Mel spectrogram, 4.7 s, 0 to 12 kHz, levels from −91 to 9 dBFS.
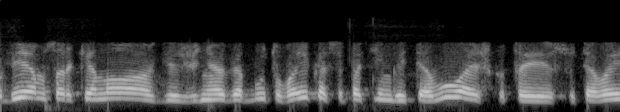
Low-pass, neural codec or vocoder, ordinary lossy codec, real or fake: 7.2 kHz; none; MP3, 96 kbps; real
